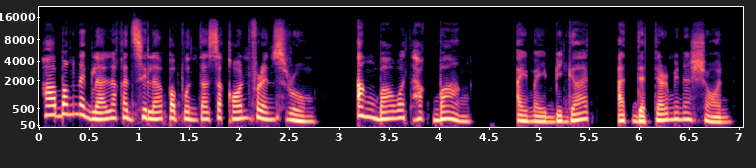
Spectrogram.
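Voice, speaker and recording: A woman's voice: on the low side, a little mellow, no echo, clean studio sound. A woman reading a dramatic scripted story as an audio drama narrator.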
